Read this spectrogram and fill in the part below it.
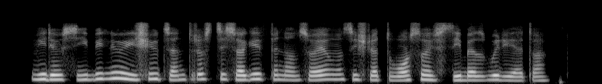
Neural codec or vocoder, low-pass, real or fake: codec, 16 kHz in and 24 kHz out, 0.9 kbps, LongCat-Audio-Codec, four codebook decoder; 7.2 kHz; fake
